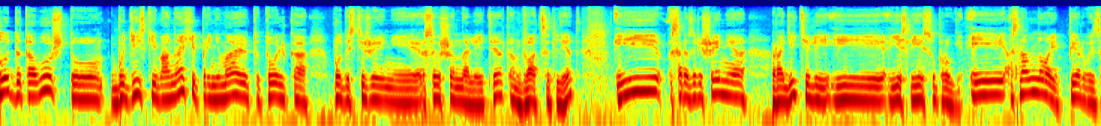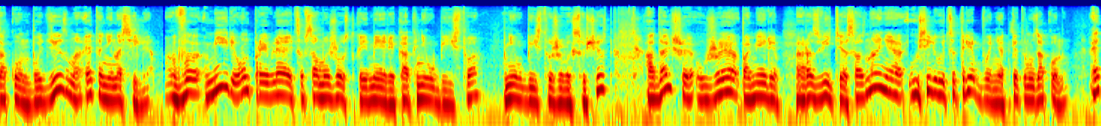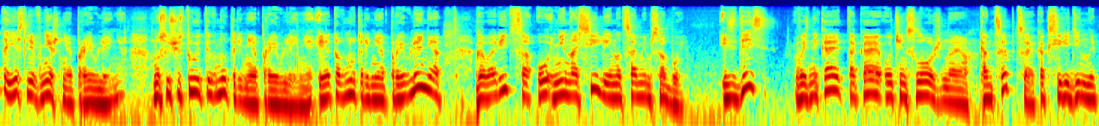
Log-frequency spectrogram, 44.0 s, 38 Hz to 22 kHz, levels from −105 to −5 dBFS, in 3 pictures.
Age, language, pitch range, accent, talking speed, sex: 60-79, Russian, 135-180 Hz, native, 115 wpm, male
